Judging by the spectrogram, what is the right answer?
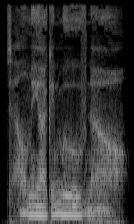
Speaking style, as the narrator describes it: said in a harsh whisper

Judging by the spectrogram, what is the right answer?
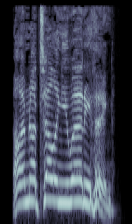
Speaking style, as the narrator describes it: Gavin hollered

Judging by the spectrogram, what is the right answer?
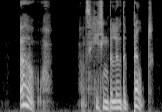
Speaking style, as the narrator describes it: he muttered

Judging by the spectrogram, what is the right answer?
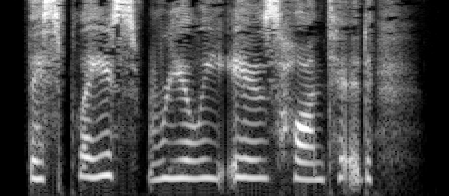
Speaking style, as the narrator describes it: said, her voice wobbling

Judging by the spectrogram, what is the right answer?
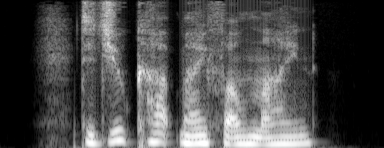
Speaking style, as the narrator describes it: asked Sierra, voice quavering slightly

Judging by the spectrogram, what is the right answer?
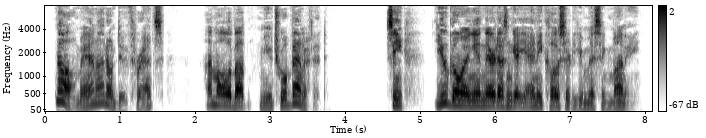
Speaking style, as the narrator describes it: I said

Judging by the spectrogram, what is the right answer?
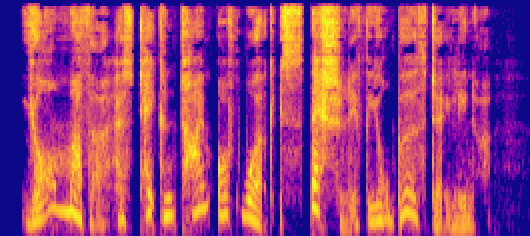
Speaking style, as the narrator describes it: her father whispered

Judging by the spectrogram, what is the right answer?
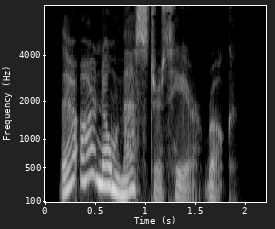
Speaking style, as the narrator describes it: he said, his tone gentle but also firm

